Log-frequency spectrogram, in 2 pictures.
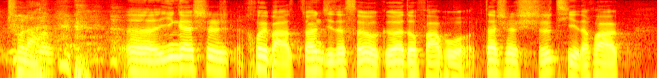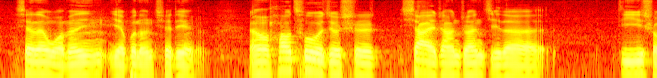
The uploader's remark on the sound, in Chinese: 在北京多抓鱼书店举办了一场黑胶分享签售会。为到场的一百名乐迷进行签售之前。对谈以 live podcast 的形式上线《周末变奏》。对谈的最后为到场乐迷保留了问答时间，乐队与乐迷的互动也是充满了欢声笑语。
